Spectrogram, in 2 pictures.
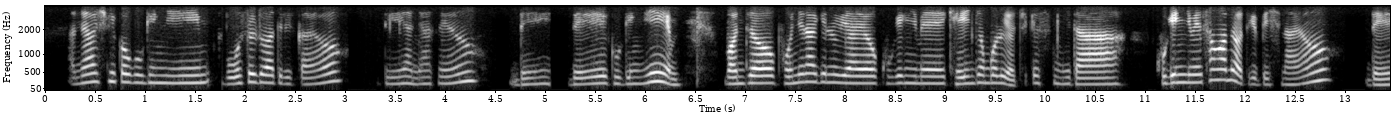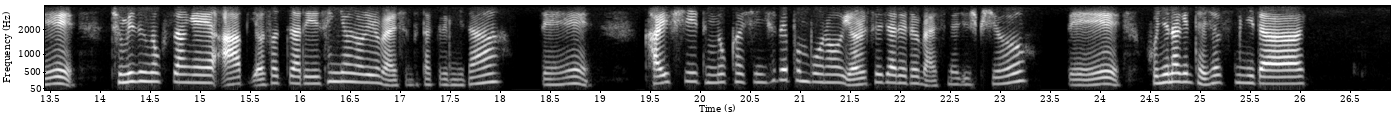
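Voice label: Korean narrowband, speech; ko-KR NarrowbandModel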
